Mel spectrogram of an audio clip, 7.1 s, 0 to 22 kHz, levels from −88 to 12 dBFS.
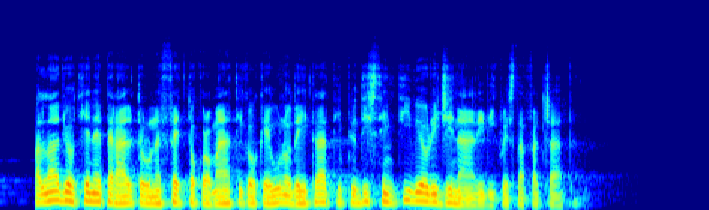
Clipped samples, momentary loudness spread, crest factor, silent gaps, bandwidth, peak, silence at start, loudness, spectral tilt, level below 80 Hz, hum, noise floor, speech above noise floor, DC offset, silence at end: under 0.1%; 13 LU; 18 dB; none; 7.4 kHz; -4 dBFS; 0.35 s; -20 LUFS; -9 dB/octave; -40 dBFS; none; -85 dBFS; 65 dB; under 0.1%; 1.45 s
